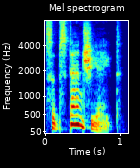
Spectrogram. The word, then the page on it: substantiate: British English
